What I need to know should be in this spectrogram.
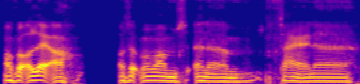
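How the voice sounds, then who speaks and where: A London-accented man with a low voice and little pitch variation speaks at normal speed in a dry, studio-quality recording. As a podcast co-host, he tells a long, rambling anecdote packed with swearing in a casual storytelling chat.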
